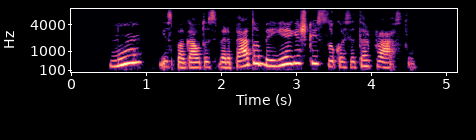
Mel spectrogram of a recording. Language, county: Lithuanian, Alytus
